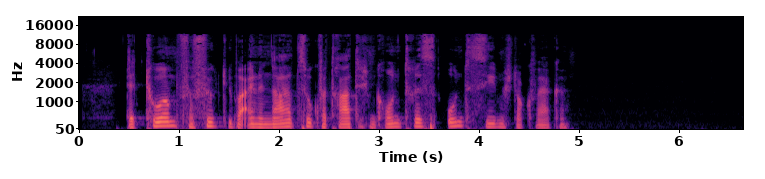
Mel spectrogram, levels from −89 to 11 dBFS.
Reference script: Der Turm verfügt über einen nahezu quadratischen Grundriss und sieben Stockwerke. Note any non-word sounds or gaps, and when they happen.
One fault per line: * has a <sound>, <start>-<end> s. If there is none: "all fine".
all fine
